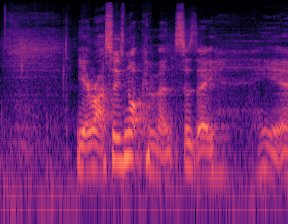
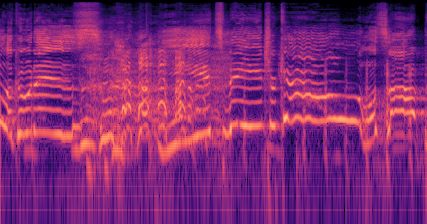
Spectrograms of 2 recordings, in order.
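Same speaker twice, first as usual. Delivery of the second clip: much higher, louder, showy vampire voice; flamboyant Trikel; 6 dB louder, much slower than usual. Acted. Player disguised as Trikel greeting the guard. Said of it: "Does he talk like that?".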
